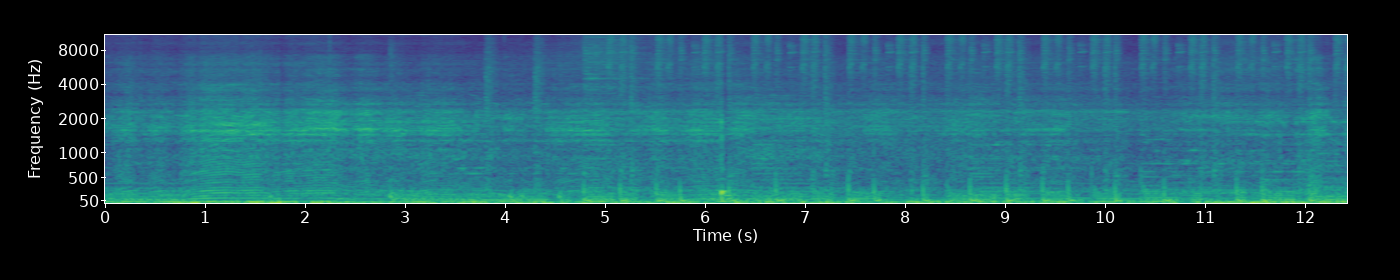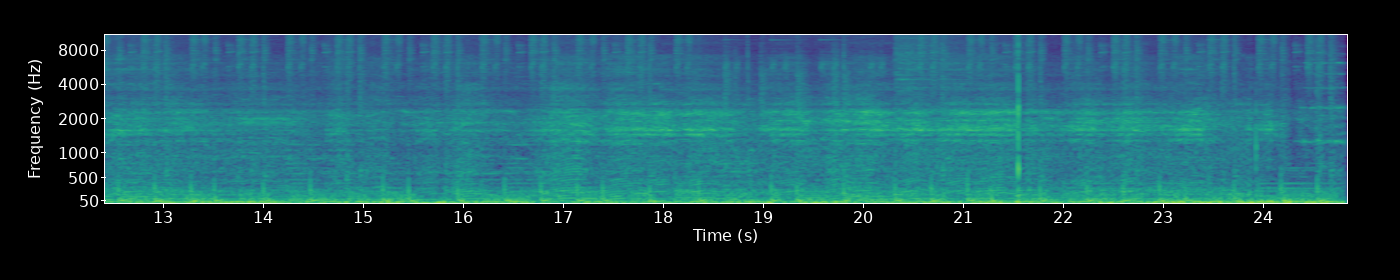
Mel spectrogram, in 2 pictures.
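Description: Quad (ATV) engine running and revving hard under load as the machine drives through mud, with music playing over it.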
